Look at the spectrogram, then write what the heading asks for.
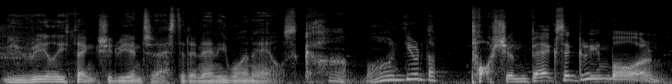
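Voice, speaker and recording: A man's voice: lowish voice, sing-song, unhurried, gravelly, a little mellow, full character voice. An actor playing a blunt, cheeky, matey young man in a radio soap. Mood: incredulous.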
